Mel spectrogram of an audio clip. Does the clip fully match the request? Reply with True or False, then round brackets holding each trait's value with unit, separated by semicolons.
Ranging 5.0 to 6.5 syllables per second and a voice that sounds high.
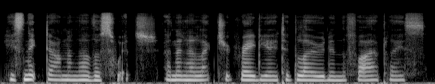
True (5.8 syllables/s; 200 Hz)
